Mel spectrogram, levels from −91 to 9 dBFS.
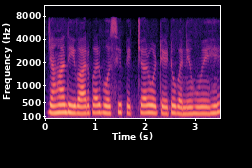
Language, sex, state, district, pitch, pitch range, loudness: Hindi, female, Madhya Pradesh, Bhopal, 210 Hz, 195-215 Hz, -13 LUFS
